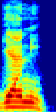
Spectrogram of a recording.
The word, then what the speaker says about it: ज्ञानी: देखो कादे में तो ज्ञानी बन रहा, लेकिन हम बोलते हैं ज्ञानी, गे बोल रहे हैं नहीं?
